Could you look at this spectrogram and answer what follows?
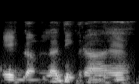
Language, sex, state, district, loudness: Hindi, male, Uttar Pradesh, Shamli, -20 LUFS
